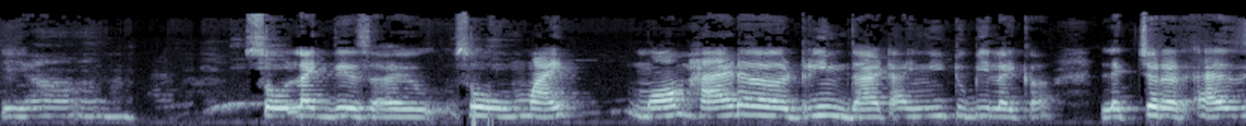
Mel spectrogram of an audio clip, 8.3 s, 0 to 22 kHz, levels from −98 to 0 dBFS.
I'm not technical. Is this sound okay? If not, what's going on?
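No, it isn't. The whole clip sounds a bit dull and muddy, with a plainly audible gurgling, grainy edge on the speech. That's most likely MP2 compression: the audio was squeezed hard, so the crisp top end gets dropped and what's left sounds rough.

Between 3.09 and 3.28 s there's a short burst of DAB burbling, a brief splutter over the speech. That comes from a weak digital radio signal: a few scrambled bits slip through and briefly throw parts of the sound out of balance.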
